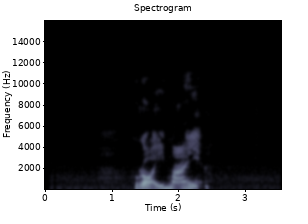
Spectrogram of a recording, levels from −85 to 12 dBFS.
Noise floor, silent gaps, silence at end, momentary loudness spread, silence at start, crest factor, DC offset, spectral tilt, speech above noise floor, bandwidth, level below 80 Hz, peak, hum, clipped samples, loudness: -71 dBFS; none; 1.1 s; 20 LU; 1.35 s; 22 dB; under 0.1%; -6.5 dB/octave; 40 dB; 11 kHz; -84 dBFS; -12 dBFS; none; under 0.1%; -31 LUFS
